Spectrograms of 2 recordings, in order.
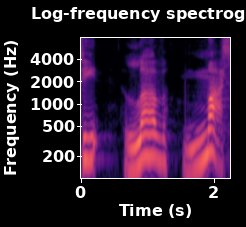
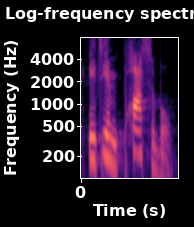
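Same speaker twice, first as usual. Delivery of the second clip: usual speaking voice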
